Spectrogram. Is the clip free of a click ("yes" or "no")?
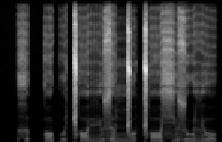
no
